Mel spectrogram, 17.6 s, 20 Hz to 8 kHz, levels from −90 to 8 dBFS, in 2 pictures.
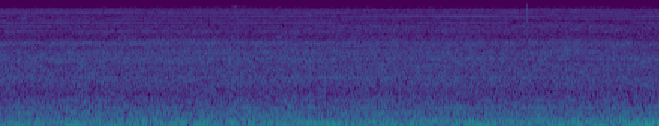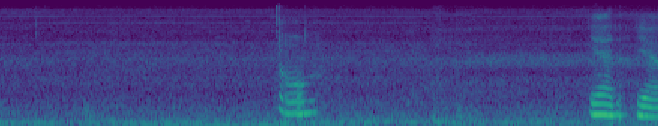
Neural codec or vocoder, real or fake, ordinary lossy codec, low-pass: none; real; AAC, 32 kbps; 7.2 kHz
